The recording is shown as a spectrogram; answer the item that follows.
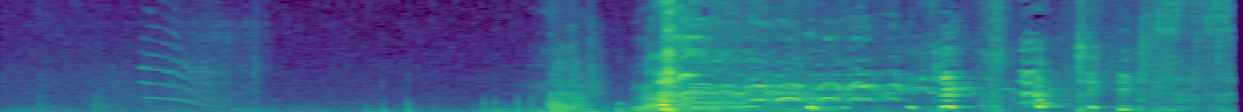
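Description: A faint short falling-pitch vocal sound about a second in, then from about three seconds in loud, high-pitched laughter in quick pulses with a wavering pitch.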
